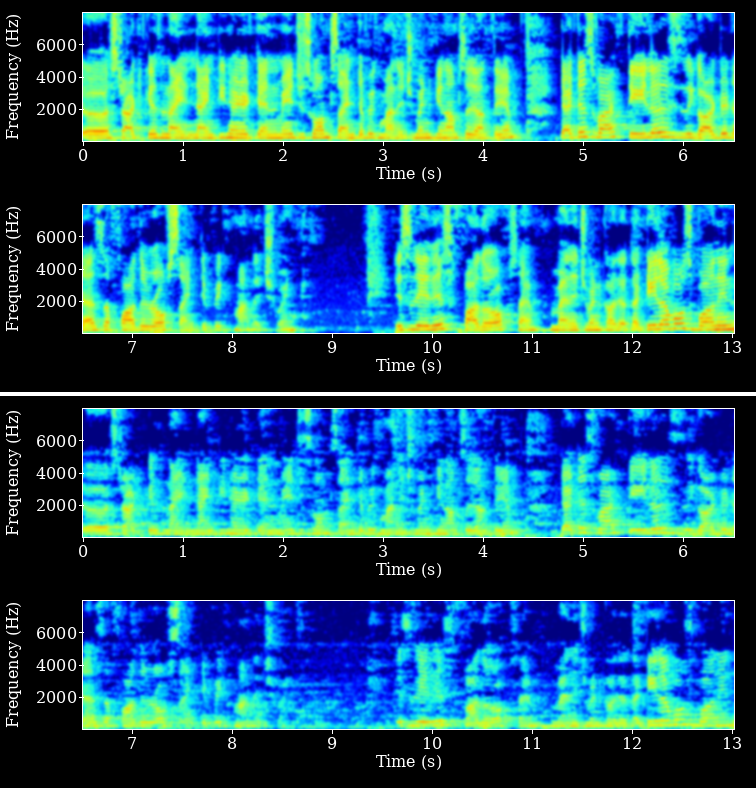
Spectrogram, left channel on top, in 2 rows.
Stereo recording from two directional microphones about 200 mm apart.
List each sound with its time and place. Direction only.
0.0 s a woman's voice: 55° left (ahead or behind)
9.6 s a woman's voice: 55° left (ahead or behind)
